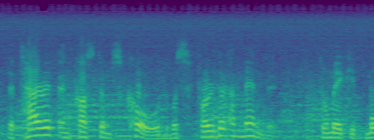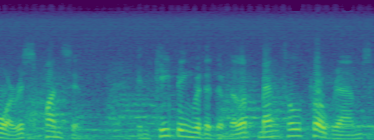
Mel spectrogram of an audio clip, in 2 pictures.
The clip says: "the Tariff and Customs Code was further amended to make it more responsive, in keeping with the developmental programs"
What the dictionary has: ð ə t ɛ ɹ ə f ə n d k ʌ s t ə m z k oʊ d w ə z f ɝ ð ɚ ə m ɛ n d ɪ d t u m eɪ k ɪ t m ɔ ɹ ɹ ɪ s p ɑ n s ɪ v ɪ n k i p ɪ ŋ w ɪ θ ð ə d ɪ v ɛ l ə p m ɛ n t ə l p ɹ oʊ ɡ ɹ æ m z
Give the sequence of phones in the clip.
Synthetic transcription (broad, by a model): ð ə t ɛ ɹ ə f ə n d k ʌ s t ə m s k oʊ d w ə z f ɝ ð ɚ ə m ɛ n d ɪ d t u m eɪ k ɪ t m ɔ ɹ ɹ ɪ s p ɑ n s ɪ v ɪ n k i p ɪ ŋ w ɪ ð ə d ɪ v ɛ l ə p m ɛ n t ə l p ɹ oʊ ɡ ɹ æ m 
